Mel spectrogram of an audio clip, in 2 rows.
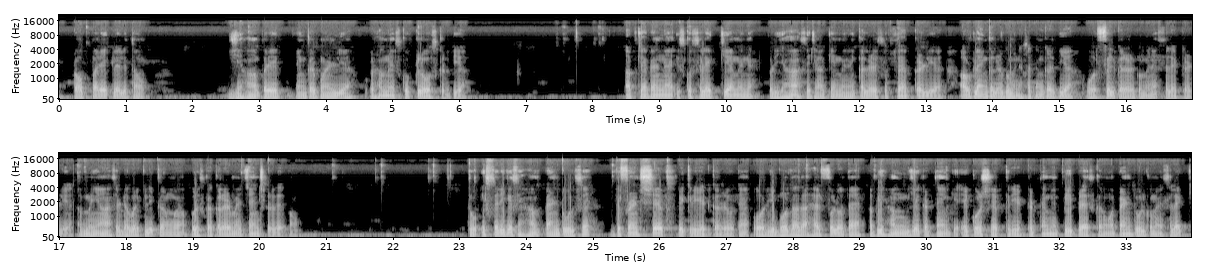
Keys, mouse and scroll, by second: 0.4 shift+click, 2.8 shift+click, 5.3 shift+click, 7.5 click, 12.5 click, 17.3-21.8 drag, 23.3 space, 23.5 click, 23.8 space, 26.2 ctrl+0, 28.1 click, 30.2 BackSpace, 32.6 p.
